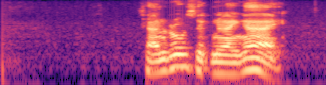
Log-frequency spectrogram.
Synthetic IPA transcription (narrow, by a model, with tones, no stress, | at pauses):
t͡ɕʰa˦˥nɾuː˦˥sɯ˨˩k̚nɯ˧əjŋaː˥˩j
